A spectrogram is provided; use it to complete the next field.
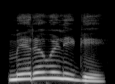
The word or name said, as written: ಮರವಲಗೆ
